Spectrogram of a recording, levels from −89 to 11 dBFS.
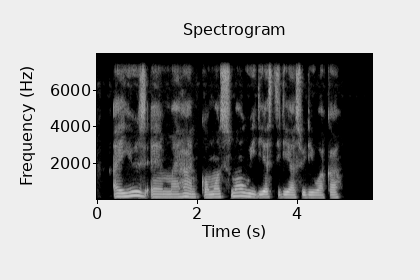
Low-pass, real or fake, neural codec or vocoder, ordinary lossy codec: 7.2 kHz; real; none; none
